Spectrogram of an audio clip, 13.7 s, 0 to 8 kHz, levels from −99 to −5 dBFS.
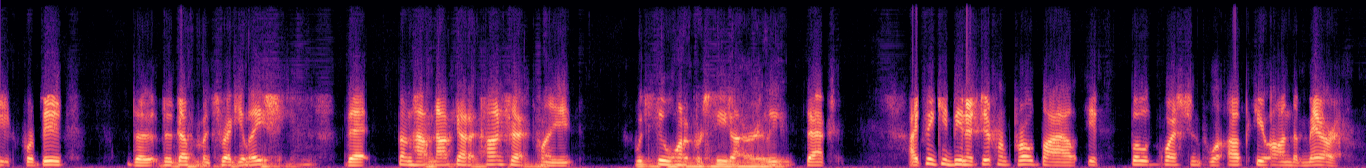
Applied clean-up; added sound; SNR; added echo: neural diffusion model UNIVERSE++.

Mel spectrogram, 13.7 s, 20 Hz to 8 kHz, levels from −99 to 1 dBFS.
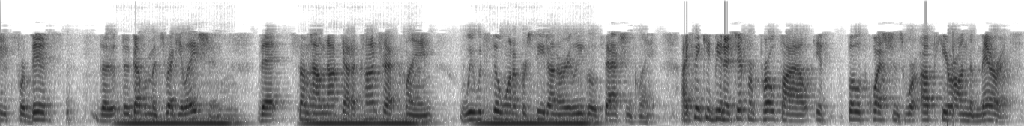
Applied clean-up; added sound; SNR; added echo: none; Bowed string instrument; 1 dB; none.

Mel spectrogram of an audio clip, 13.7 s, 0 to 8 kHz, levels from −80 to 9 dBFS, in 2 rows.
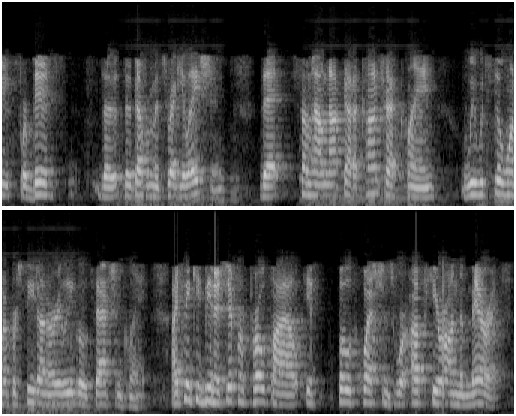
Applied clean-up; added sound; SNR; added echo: neural separator model SepFormer DNS4.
